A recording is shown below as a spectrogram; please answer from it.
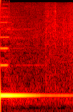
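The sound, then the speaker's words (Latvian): A parliament voting bell sounds as a single clear chime, struck sharply, then ringing on as a steady tone that slowly fades. “Lūdzu zvanu.”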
